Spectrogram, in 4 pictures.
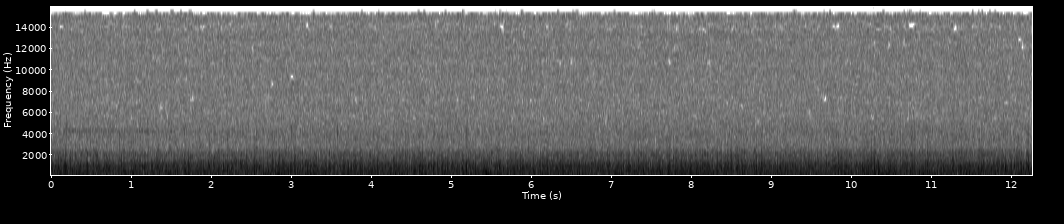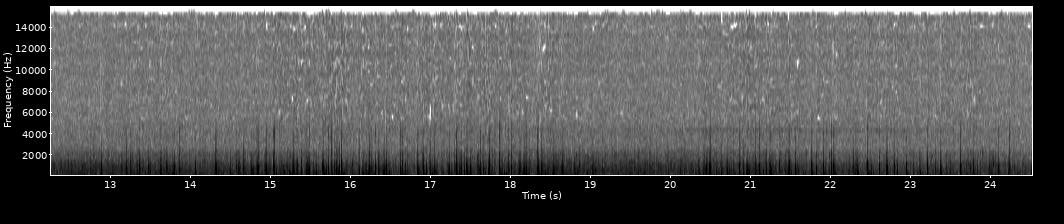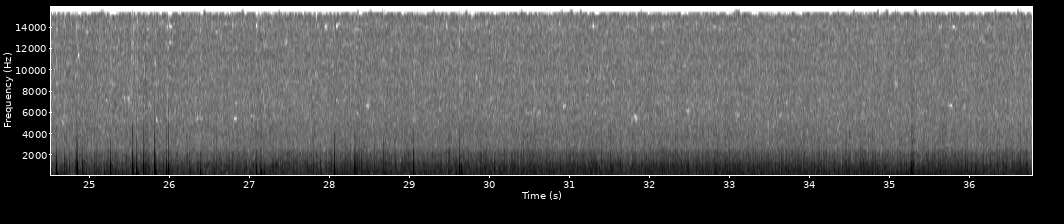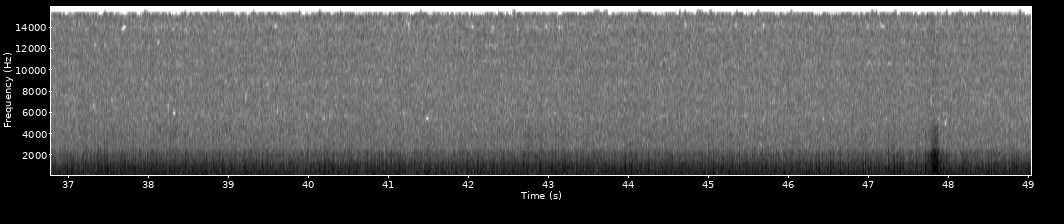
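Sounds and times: large raindrops tapping: 0.0s - 49.0s
steady rain hiss: 0.0s - 49.0s.

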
